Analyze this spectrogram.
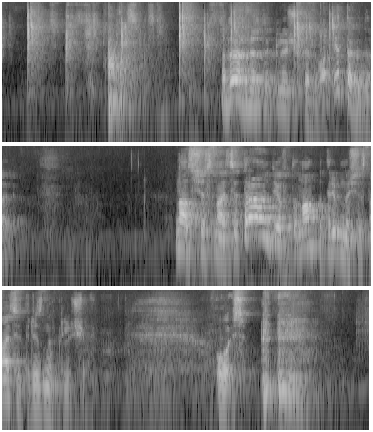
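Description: A man lectures calmly in an echoing room.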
